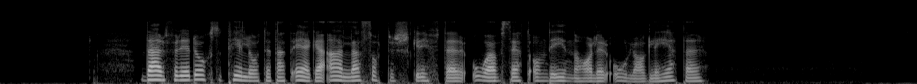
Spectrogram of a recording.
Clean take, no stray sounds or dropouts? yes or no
yes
